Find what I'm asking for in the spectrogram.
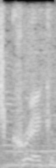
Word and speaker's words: Crick: And her name is Candace Crick, and that's spelled C-R-I-C-K, kind of like what I have in my neck this morning.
